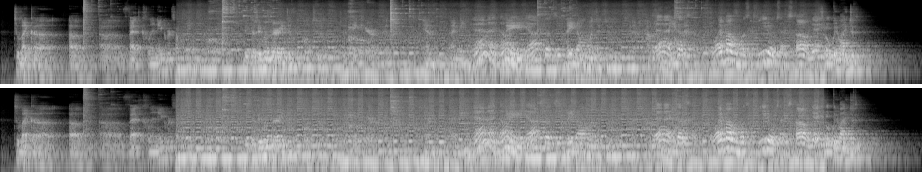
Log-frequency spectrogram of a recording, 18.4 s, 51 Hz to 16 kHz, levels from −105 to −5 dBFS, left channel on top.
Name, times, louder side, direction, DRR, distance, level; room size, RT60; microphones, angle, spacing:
voice 1, 0.3-1.1 1.4-4.0 4.8-7.8 8.4-9.6 10.0-10.7 11.2-14.6 16.4-17.1, left 1 dB, 50° left, 0 dB, 1.2 m, -33 dB
sound 1, 1.7-2.7 4.4-6.0 7.8-9.0 9.3-9.4 10.7-11.8 13.5-14.4, left 4 dB, 65° left, 1.3 m, -41 dB
sound 2, 1.8-1.9 4.1-4.6 6.9-7.5, left 1 dB, 30° left, 0.9 m, -40 dB
sound 3, 3.5-16.5, right 3 dB, 85° right, 0.5 m, -31 dB
voice 2, 9.4-12.4 13.0-13.8 14.1-17.1, right 1 dB, 15° right, 3 dB, 0.5 m, -27 dB
9.7 x 3.4 x 3.9 m, 1.4 s
head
